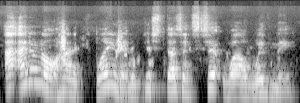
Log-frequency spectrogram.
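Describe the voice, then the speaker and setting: Older male guest, reflective and halting, animated pitch, faint background hiss. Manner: thoughtful, hesitant, many restarts and fillers. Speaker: guest anthropologist. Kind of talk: reflective conversational interview answers.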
